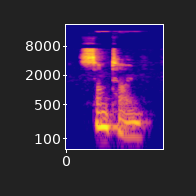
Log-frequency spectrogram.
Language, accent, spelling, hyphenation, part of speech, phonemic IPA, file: English, Southern England, sometime, some‧time, adverb / adjective, /ˈsʌmˌtaɪm/, LL-Q1860 (eng)-sometime.wav
- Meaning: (adverb) 1. At an indefinite but stated time in the past or future 2. Sometimes 3. At an unstated past or future time; once; formerly; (adjective) Former, erstwhile; at some previous time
